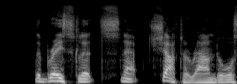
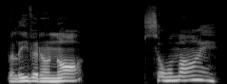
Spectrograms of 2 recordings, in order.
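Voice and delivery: Rika's rueful admission; 7 semitones higher, 4 dB louder than usual. A narrator's reading. Rika answers Orso, wincing.

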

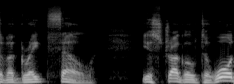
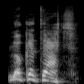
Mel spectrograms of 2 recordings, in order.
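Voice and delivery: excited; 8 semitones higher than usual. Acted. Stour excited.

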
